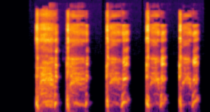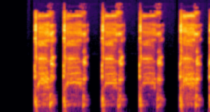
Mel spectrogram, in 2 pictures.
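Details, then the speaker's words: About ten short, harsh coughs in two bursts, performed by a narrator as a wounded character's sudden wheezing coughing fit in an audio drama; simulated cough. "Then, out of the blue, he started wheezing and coughing up a storm."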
